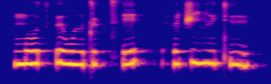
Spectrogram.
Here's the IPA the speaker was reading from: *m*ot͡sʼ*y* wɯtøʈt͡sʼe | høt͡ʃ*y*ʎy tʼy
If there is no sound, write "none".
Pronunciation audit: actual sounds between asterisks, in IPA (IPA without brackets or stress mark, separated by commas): m, ø, i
